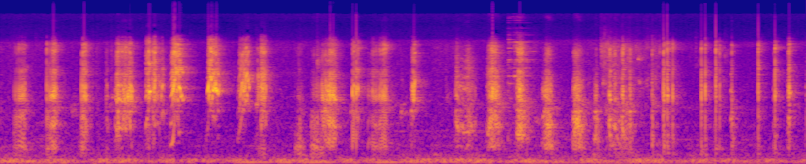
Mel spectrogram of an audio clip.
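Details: A flock of Javan mynas calling busily: a steady stream of harsh, grating squawks and chatters, roughly three per second, uneven in rhythm, with many birds overlapping.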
